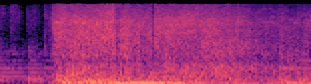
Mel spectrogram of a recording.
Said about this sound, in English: … was on patrol when the truck exploded and his dashcam caught every moment.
